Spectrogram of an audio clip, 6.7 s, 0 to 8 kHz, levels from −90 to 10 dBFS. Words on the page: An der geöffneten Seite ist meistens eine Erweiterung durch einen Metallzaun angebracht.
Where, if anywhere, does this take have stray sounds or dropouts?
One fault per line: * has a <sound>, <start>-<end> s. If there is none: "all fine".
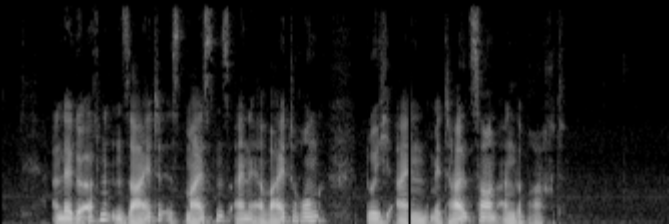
* has a dropout, 4.1-4.1 s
